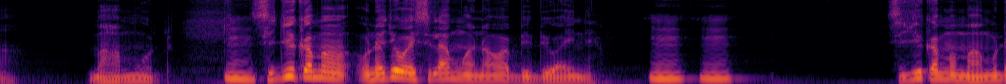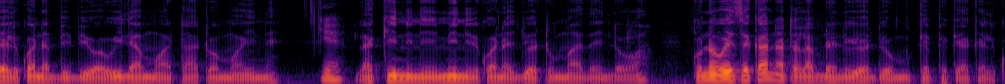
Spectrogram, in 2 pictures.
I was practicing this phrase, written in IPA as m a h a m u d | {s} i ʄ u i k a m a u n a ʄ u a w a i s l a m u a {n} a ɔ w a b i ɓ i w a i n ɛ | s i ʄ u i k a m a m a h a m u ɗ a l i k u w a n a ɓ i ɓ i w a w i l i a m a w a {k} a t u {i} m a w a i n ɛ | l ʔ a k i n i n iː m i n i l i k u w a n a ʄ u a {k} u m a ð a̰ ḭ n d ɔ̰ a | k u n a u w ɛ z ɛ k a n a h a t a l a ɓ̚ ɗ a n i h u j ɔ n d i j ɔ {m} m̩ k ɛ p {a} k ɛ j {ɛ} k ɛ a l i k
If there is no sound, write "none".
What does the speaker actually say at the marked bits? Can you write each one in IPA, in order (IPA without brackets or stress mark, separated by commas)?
s, n, t, a, t, m, ɛ, a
